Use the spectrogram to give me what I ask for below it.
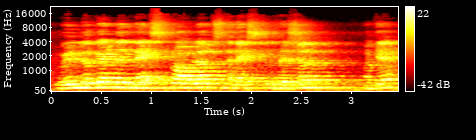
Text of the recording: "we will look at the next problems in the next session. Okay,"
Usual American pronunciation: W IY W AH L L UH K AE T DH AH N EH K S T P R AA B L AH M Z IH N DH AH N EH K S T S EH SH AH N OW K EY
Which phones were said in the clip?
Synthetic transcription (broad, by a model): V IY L L UH K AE T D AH N EH K S T P R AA B L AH M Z IH N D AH N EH K S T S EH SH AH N OW K EY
